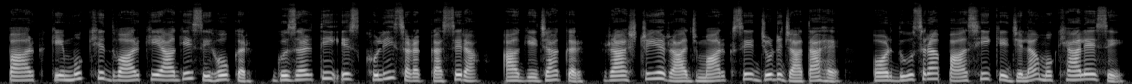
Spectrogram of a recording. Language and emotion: Hindi, neutral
